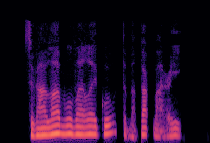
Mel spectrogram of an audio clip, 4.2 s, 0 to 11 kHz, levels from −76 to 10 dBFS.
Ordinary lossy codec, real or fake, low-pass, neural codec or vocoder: MP3, 32 kbps; fake; 7.2 kHz; codec, 16 kHz, 0.5 kbps, FunCodec, trained on LibriTTS, 25 frames a second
